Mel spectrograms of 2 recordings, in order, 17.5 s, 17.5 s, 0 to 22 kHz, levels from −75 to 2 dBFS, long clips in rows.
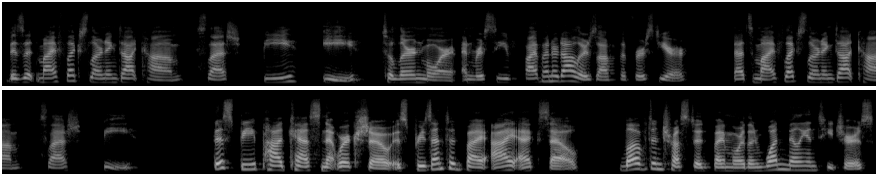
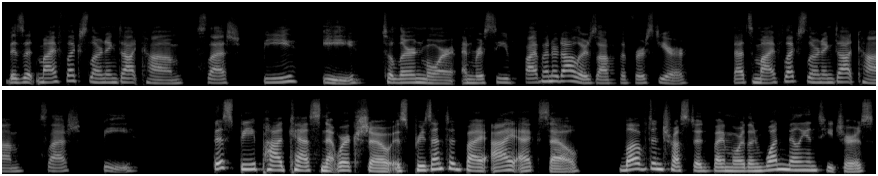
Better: second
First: thin; very; fading below 300 Hz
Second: none

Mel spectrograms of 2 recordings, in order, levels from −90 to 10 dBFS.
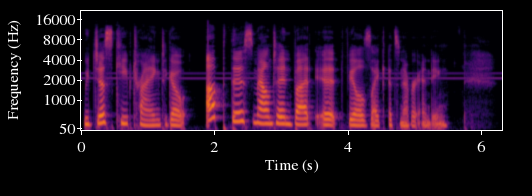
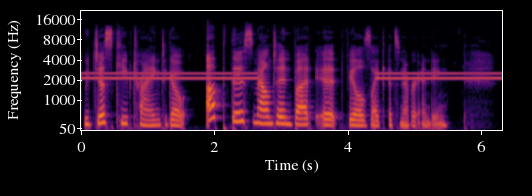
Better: first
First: high-pitched whine; faint; until 2.5 s and from 4.5 s on; 2 kHz, 35 dB below the speech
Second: high-pitched whine; loud; until 2.5 s and from 4.5 s on; 2 kHz, 7 dB below the speech

